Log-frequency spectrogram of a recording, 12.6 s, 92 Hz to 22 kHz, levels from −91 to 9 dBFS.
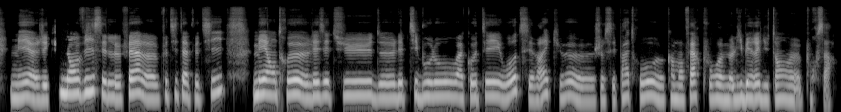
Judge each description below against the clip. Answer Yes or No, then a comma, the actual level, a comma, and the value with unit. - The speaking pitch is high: Yes, high, 195 Hz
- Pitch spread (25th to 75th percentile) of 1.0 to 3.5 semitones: Yes, average, 2.9 semitones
